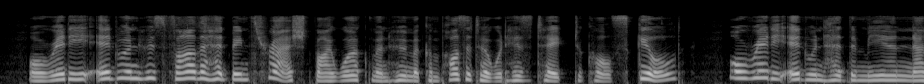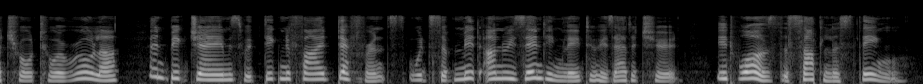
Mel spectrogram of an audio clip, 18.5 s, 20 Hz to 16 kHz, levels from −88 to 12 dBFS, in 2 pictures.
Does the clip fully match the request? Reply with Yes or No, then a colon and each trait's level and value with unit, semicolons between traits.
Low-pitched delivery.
No: high, 215 Hz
